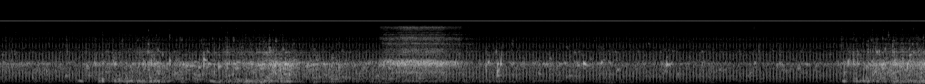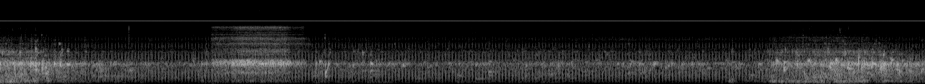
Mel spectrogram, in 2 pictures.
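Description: Scuba diver breathing through a regulator underwater: a bubbling exhale of about two seconds, then a short hissing inhale, repeating about every eight seconds (two full breaths, with a third exhale near the end). A faint steady high tone runs underneath.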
